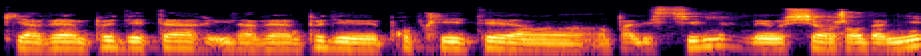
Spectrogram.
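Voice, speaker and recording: Speaking with a Toulouse accent, a man sounds somewhat breathy. His pace is fairly quick and his intonation fairly even. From France, Toulouse. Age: 30s. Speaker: doctor. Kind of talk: podcast interview. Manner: halting, many fillers.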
